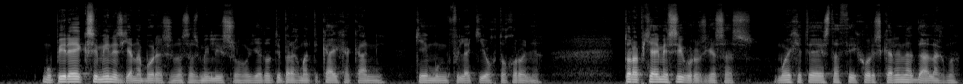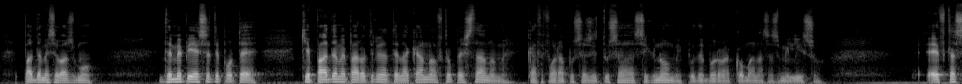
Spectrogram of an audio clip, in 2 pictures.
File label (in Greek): Ηλικιωμένος 3ης Ηλικίας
